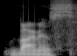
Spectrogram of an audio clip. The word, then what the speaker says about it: Barmes: Is that how you say it? Barmes? Barmes. That's how I always said it. Oh, that's not an N?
